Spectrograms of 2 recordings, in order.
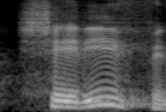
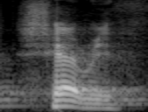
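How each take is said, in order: First: Said in the usual way. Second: "sheriff" said the English way, stress on the first syllable; English pronunciation. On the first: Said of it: "Que vem da palavra inglesa". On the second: Shown as a demonstration. Teacher citing the source word, English pronunciation. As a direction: switch to English for "sheriff", no final vowel. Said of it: "palavra inglesa sheriff".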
